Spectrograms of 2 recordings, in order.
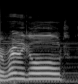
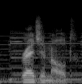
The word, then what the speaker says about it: Reginald: Go talk to Renegold and the bunkhouse. I'll pronounce Reginald. Oh my god. I'm gonna stop you there. Reginald. Yeah, Reginald. What?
